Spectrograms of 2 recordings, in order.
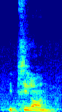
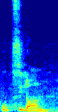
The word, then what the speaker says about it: Ypsilon: Y का आएगा युप्सिलॉन, इप्सिलॉन, Y इप्सिलॉन, YPSILON, इप्सिलॉन। लिखने में भी ये इप्सिलॉन ही आएगा, बोलने में आएगा उपसिलॉन। लिखने में ये आएगा, बोलने में आएगा उपसिलॉन, OPPSILOHN, उपसिलॉन।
